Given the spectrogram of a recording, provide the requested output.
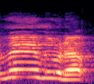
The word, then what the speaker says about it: Leigh Luna: Oh, we are here talking to Leigh Luna. That's how you have to say her name. Because she is... So I sound like Red Robin?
